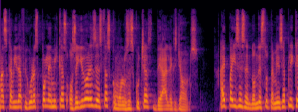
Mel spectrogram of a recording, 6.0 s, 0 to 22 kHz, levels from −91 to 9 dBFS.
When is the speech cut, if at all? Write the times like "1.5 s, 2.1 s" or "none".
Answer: 4.3 s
